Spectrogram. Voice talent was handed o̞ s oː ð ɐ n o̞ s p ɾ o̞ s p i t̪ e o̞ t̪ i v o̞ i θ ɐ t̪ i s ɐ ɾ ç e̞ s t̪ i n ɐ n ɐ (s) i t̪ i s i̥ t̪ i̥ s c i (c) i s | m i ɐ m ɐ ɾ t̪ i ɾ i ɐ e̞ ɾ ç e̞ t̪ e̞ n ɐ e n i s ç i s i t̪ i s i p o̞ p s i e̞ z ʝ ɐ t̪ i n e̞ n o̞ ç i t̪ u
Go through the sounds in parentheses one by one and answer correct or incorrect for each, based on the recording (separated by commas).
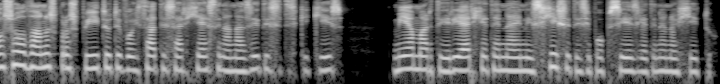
incorrect, correct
